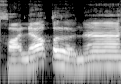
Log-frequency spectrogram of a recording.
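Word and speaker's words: خلقنا: Khalaqna.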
